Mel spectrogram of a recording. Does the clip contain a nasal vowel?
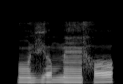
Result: yes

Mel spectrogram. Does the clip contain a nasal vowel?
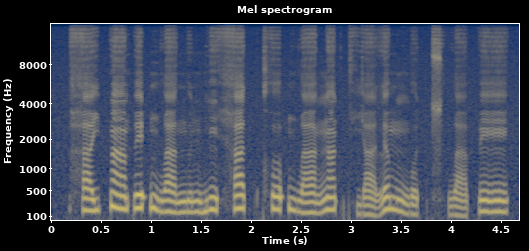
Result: yes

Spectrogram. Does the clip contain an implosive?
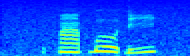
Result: yes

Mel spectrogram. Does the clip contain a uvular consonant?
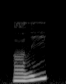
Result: no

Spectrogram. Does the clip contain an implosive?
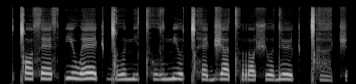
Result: no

